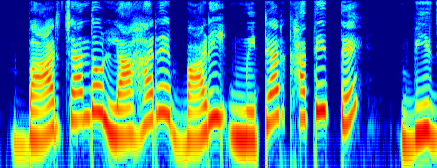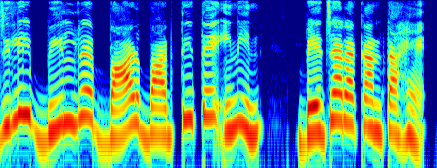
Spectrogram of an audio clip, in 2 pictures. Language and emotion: Santali, angry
